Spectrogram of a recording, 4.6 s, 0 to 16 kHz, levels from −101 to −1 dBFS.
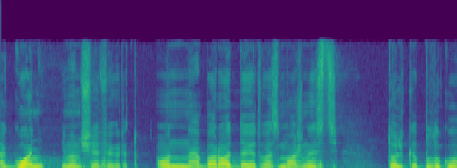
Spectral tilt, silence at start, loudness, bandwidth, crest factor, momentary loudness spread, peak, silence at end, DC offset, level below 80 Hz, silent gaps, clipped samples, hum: -6.5 dB/octave; 0 s; -20 LUFS; 12.5 kHz; 20 dB; 14 LU; 0 dBFS; 0 s; under 0.1%; -60 dBFS; none; under 0.1%; none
